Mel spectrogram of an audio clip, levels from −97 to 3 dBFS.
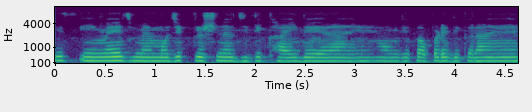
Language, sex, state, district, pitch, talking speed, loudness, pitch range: Hindi, female, Uttar Pradesh, Etah, 210 Hz, 205 wpm, -28 LUFS, 205-215 Hz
